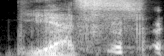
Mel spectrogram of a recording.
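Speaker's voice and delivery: put-on thrilled whispered yes from a kid; breathless kid who can't believe his luck; excited whisper. Kid thrilled to swing at piñata.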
